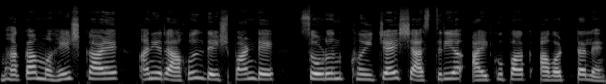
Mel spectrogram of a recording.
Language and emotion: Goan Konkani, neutral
